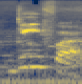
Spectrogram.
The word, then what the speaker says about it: differ: differ. It's on the first syllable, not on the last. So we have difference. Difference. Occurred. For occur, the stress is on the last syllable.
